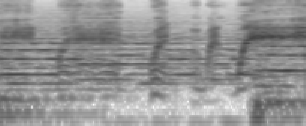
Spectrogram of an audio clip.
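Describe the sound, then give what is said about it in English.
A giant purple polka-dotted duck quacks a few times, loud, nasal and wavering in pitch, with no talk. “It's a giant duck! It's purple polka dotted!”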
